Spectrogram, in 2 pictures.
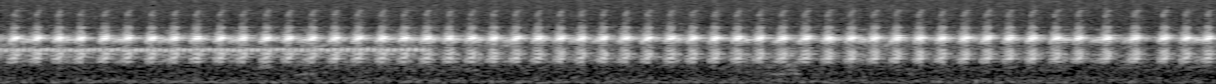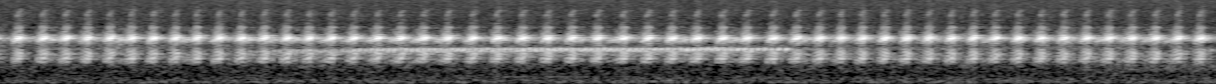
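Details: Tree frogs singing in a pond on an April night in north-east Italy: rapid, dense pulsed croaks repeating about three times a second, with a steady high trill of mole crickets running beneath in two long stretches.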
